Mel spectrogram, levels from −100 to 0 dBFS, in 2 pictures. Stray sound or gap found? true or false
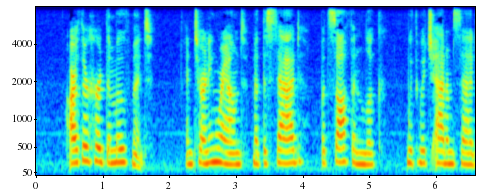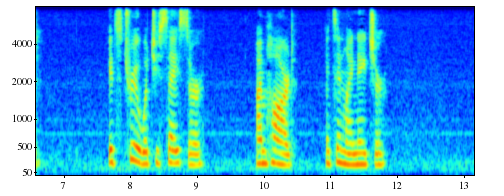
false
